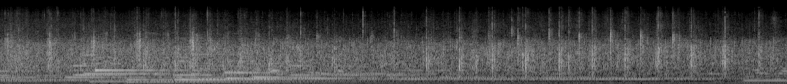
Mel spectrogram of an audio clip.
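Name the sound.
audience applauding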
